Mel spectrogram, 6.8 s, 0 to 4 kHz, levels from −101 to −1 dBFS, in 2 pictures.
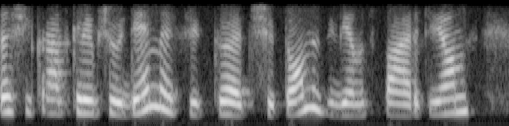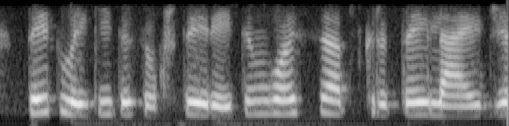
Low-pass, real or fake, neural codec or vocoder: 3.6 kHz; real; none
